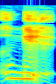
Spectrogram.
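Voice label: Voice damaged Japanese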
